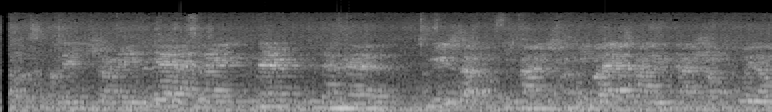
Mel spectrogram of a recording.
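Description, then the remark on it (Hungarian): An escalator runs with a steady mechanical rumble inside the busy Deák tér metro station, with many people chattering throughout at a constant, fairly loud level. “Az első nehézségünk mozgó lépcsővel akadt.”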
